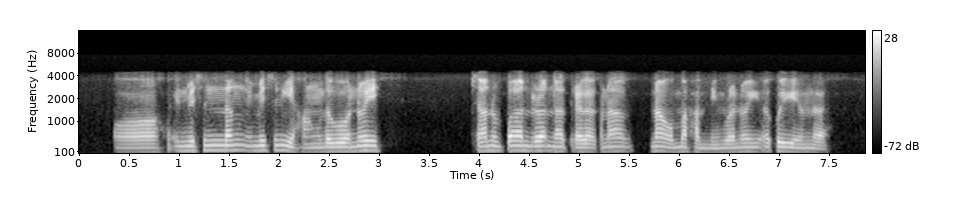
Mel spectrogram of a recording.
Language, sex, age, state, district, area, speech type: Manipuri, male, 18-30, Manipur, Senapati, rural, conversation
